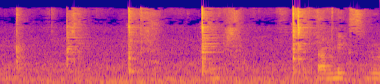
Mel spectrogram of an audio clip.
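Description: Hands squish and mix soft rice.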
